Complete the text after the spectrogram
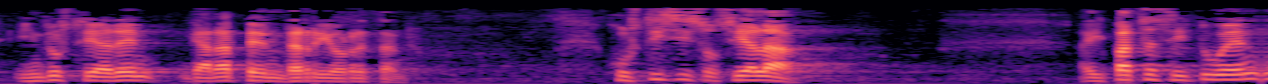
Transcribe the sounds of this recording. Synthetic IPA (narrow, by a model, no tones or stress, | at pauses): ind̪ust̪ɾiaɾe̞ŋɡaɾape̞mbe̞rio̞re̞t̪a̰n | ʝust̪isiso̞siala | ajpat͡se̞sit̪ue̞n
